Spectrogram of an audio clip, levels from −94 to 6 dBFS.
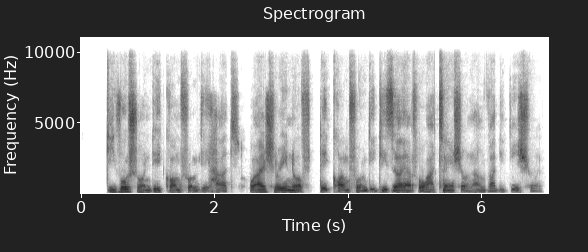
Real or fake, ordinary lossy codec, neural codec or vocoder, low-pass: fake; none; codec, 24 kHz, 1.5 kbps, HILCodec; 9.9 kHz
